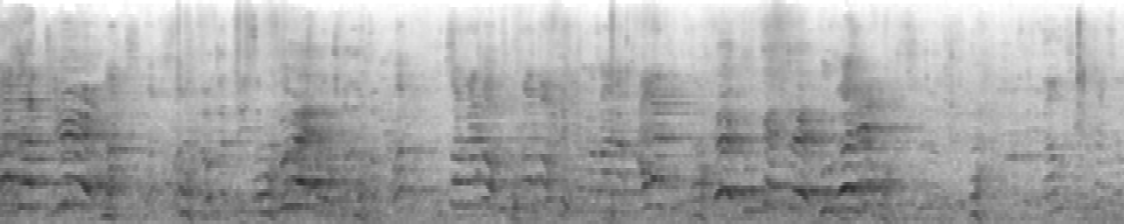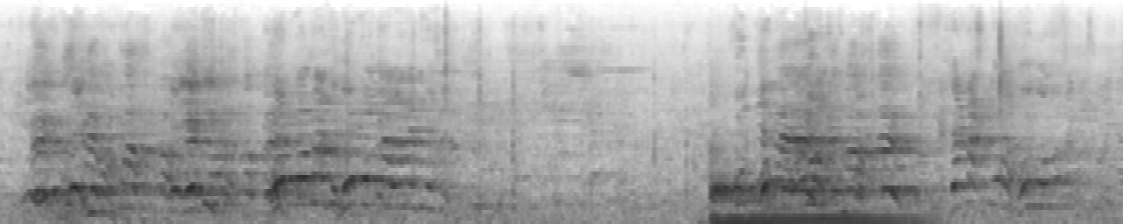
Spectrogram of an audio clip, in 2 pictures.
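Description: Men in a crowd shout excitedly in a large echoing hall.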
